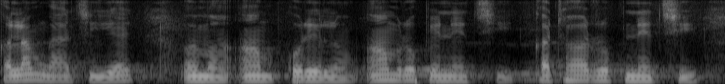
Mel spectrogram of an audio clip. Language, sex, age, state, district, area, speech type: Maithili, female, 60+, Bihar, Darbhanga, urban, spontaneous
